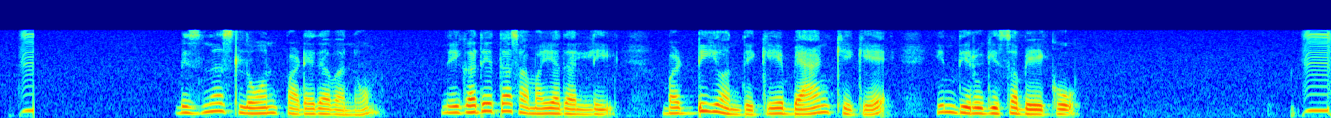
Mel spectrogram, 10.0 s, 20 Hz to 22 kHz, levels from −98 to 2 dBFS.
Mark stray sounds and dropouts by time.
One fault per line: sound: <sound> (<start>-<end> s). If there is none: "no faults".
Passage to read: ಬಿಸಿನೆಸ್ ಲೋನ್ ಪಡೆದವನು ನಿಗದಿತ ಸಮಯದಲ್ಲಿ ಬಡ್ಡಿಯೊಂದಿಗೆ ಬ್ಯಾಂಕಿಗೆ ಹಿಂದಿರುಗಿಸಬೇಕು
no faults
